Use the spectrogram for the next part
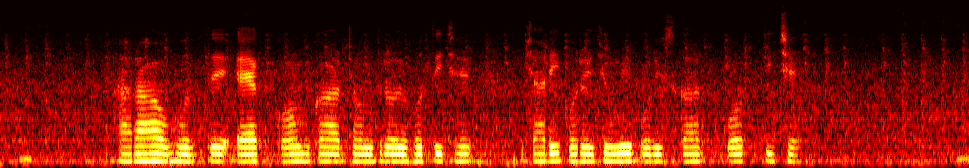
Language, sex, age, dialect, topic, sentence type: Bengali, male, 18-24, Western, agriculture, statement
